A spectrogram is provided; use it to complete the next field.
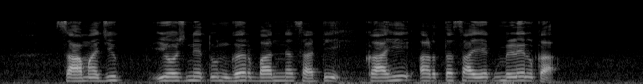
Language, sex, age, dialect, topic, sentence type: Marathi, male, 25-30, Standard Marathi, banking, question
